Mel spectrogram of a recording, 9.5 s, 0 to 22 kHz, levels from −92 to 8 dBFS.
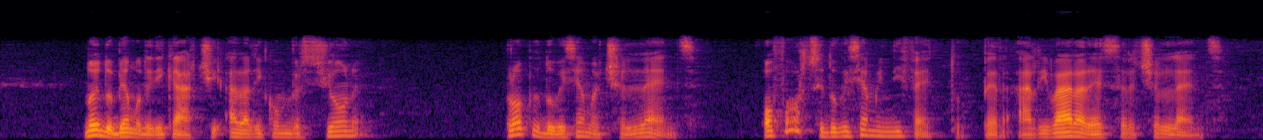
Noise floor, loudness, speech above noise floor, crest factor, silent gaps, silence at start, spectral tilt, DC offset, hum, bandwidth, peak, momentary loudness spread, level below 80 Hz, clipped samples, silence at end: -63 dBFS; -24 LUFS; 40 dB; 24 dB; none; 0.65 s; -5 dB/octave; under 0.1%; none; 7.8 kHz; 0 dBFS; 12 LU; -58 dBFS; under 0.1%; 0.3 s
